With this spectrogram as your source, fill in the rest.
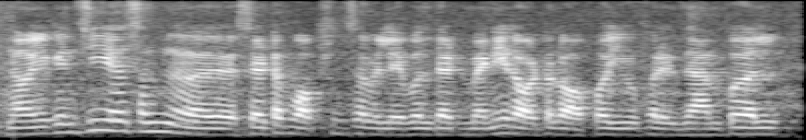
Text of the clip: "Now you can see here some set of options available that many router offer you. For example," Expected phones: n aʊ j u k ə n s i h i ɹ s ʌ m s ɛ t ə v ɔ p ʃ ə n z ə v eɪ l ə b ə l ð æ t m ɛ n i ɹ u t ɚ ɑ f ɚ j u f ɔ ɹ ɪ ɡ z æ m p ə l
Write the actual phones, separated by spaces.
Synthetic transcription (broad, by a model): n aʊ j u k ə n s i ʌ s ʌ m s ɛ t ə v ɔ p ʃ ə n s ə v eɪ l ə b ə l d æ t m ɛ n i ɹ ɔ t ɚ ɑ f ɚ j u f ɔ ɹ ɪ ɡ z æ m p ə l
